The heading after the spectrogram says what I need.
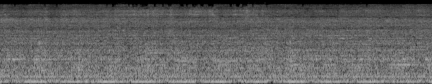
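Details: Unused Turn Pro 10x17-inch belt-drive horizontal band saw, 220 V 3-phase, coolant system on: steady motor hum, even blade hiss and light rhythmic gear whir, no knocks or grinding; runs normally.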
